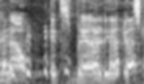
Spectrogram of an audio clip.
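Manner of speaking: amused joke delivery; laughing. Real, not acted. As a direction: laugh through the punchline. Laughing after his joke.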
